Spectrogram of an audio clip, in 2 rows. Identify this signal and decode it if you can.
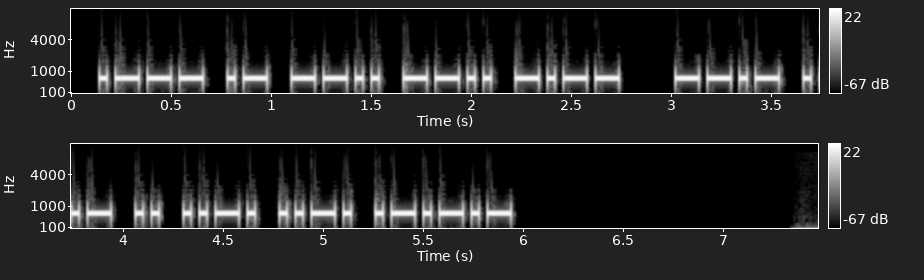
Morse code, heard as a keyed tone, about 30 wpm, 700 Hz. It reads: JAZZY QUIFF.
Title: Pangram Challenge v2 - 30wpm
